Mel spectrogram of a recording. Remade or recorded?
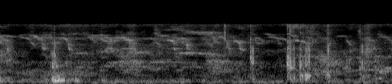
remade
